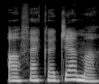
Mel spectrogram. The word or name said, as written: Alphecca Gemma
